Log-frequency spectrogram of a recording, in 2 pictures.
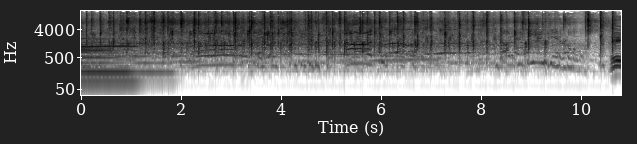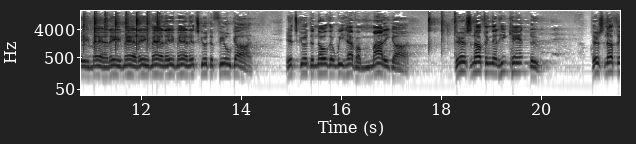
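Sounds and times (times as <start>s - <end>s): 
sustained tone: 0.0s - 2.0s
audience clapping hands in praise: 0.0s - 12.5s
speech: 12.5s - 14.3s, 14.9s - 17.4s, 18.3s - 20.1s, 21.0s - 21.5s.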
